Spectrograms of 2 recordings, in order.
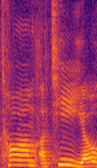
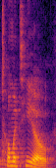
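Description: First: The first syllable sounds like the name Tom. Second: The first syllable sounds like the word toe. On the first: The speaker calls it wrong. "Not Tomatillo, like you're offering your friend Tom some tea" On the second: The speaker calls it right. "but like toe, like a big toe"

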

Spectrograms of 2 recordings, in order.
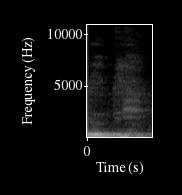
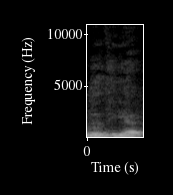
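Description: First: The word ends on a slightly lengthened 'ee'. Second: The word ends with an extra 'aa' syllable. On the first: The speaker calls it right. "ਨਹੀਂ ਇਹ ਦੁਤੀ" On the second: The speaker calls it wrong. "ਲੱਗਿਆ ਸਮਝ ਕੇ ਇਹਨੂੰ ਦੁਤੀਆ ਪੜ੍ਹ ਗਏ"

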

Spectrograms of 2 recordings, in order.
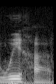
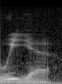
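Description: First: The word is pronounced the Spanish way. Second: The word is pronounced the English way. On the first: "which is it's Spanish pronunciation" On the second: "I say Ouija"

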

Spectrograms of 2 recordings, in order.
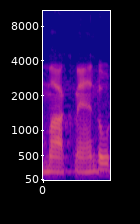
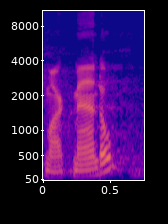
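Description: First: The name is said in an Australian accent. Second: The name is said in an American accent. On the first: "my American or Australian accent" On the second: "my American or Australian accent"

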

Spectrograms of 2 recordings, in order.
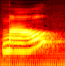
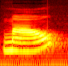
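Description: No difference in how they are said.

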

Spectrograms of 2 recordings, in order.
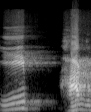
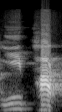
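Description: First: The h is sounded as a separate sound. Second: The h merges into an aspirated p sound. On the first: The speaker calls it wrong. "ই হাক বলবো না" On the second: The speaker calls it right. "হয়ের উচ্চারণ হবে না"

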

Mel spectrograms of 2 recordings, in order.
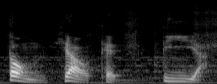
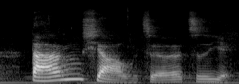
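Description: First: The phrase is read with Southern Min pronunciation. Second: The phrase is read with Mandarin pronunciation.

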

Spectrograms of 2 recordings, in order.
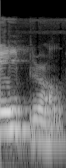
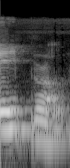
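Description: No difference in how they are said.

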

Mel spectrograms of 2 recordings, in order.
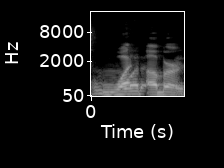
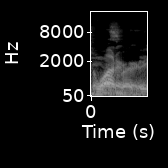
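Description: First: The name begins like the words 'what a'. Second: The name begins like the word 'water'. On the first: The speaker calls it right. "It's Whataburger" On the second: The speaker calls it wrong. "For years, I thought it was Waterburger"

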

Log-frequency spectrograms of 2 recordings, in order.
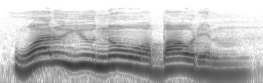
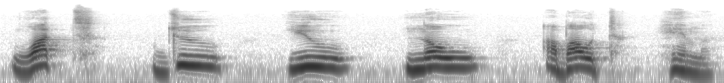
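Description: First: The words run together with reduced sounds. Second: Each word is pronounced separately and fully. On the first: "el angloparlante promedio va a pronunciar esto de esta manera" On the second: "Leyendo los fonemas de las palabras por separado"

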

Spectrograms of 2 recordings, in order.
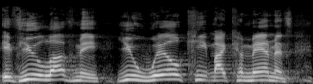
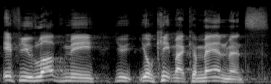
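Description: First: It sounds warm and loving. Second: It sounds passive-aggressive and pointed.

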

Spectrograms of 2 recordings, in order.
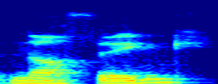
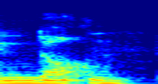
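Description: First: The word is said in a standard accent. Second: The word is said quickly in a Liverpool accent. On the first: "we don't say nothing for nothing" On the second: "We say nothing. And we say it very quickly"

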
